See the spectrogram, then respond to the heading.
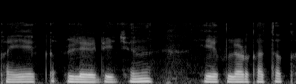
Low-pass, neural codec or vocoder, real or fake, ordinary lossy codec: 7.2 kHz; codec, 16 kHz, 4 kbps, FunCodec, trained on LibriTTS, 50 frames a second; fake; none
